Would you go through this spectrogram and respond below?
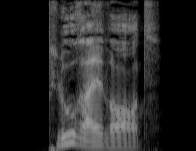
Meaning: plurale tantum
- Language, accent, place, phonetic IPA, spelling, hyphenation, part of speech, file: German, Germany, Berlin, [ˈpluːʁaːlˌvɔʁt], Pluralwort, Plu‧ral‧wort, noun, De-Pluralwort.ogg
